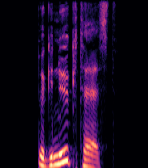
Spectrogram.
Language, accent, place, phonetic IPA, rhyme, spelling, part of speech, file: German, Germany, Berlin, [bəˈɡnyːktəst], -yːktəst, begnügtest, verb, De-begnügtest.ogg
- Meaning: inflection of begnügen: 1. second-person singular preterite 2. second-person singular subjunctive II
